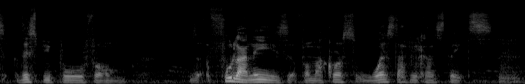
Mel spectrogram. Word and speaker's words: Fulani: When they say Hilani, they are local people, so they pronounce, instead of saying Fulani, they say Hilani. That's the way they pronounced the word Fulani.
